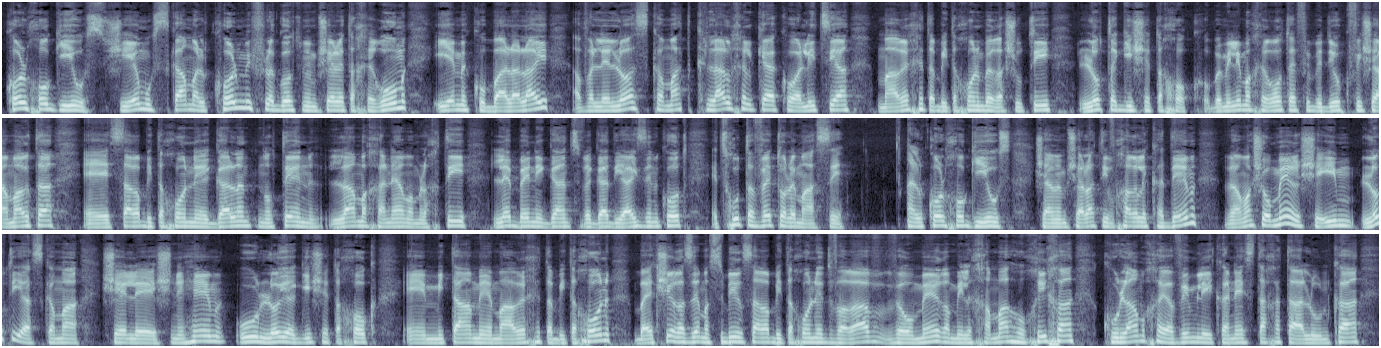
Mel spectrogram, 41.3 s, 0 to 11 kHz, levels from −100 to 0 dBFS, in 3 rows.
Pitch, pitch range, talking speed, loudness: 125 Hz, 115-140 Hz, 125 wpm, -16 LUFS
